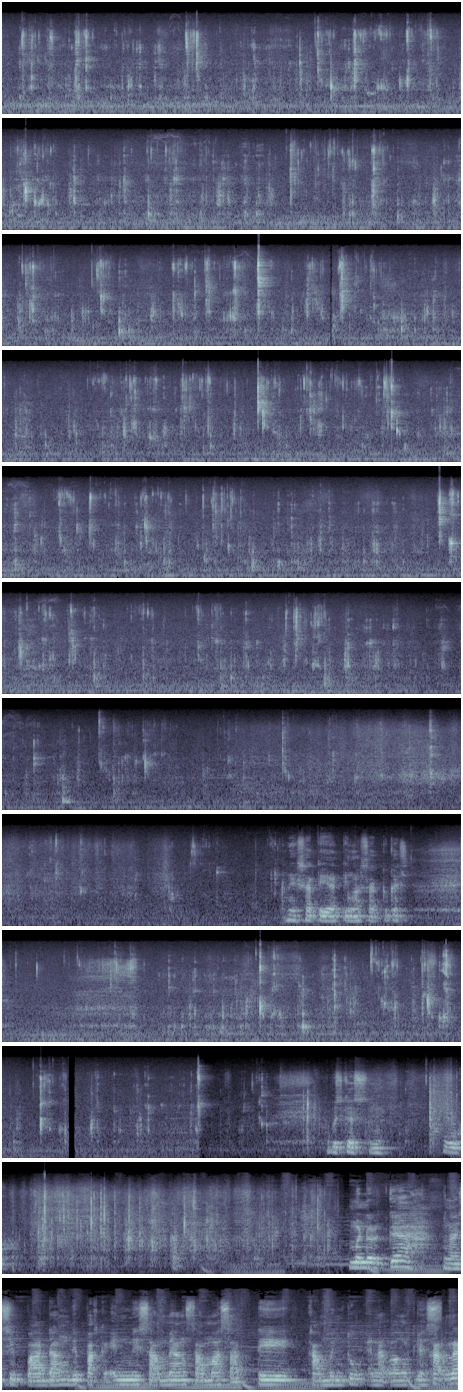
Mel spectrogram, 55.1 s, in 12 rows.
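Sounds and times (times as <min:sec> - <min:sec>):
chewing mouth clicks: 0:00.1 - 0:31.1, 0:36.8 - 0:44.6.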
